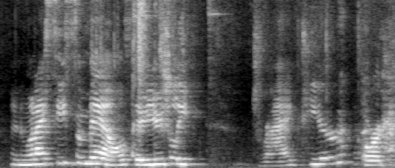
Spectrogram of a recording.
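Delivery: ordinary talk, nothing marked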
